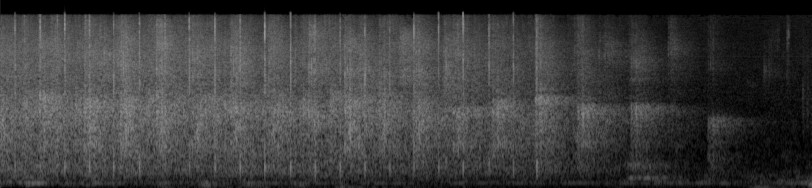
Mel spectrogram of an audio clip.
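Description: An audience applauds in a large echoing hall and slowly dies down.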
